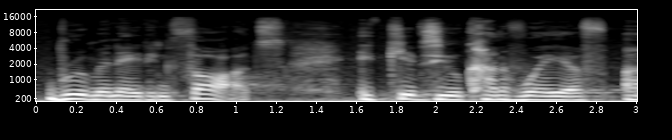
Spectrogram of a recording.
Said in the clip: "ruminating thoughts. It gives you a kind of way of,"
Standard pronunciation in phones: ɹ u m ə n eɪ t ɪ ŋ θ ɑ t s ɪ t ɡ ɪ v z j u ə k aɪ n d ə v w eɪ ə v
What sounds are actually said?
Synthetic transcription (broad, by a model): ɹ u m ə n eɪ t ɪ ŋ θ ɑ t s ɪ t ɡ ɪ v z j ə k aɪ n d ə v w eɪ ə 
